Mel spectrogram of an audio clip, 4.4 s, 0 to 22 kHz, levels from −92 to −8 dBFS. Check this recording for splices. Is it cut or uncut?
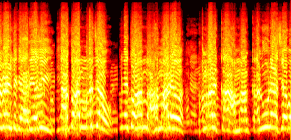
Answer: cut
